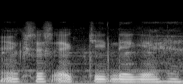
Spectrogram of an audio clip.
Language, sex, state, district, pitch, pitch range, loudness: Chhattisgarhi, male, Chhattisgarh, Bastar, 120 Hz, 115-125 Hz, -16 LUFS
